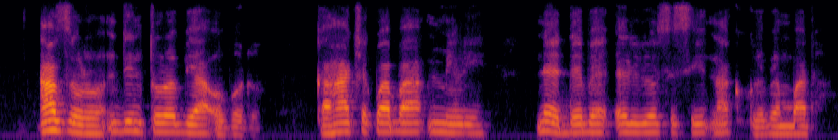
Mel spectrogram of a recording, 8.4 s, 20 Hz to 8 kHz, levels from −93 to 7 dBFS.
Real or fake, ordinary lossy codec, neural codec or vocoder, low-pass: real; Opus, 16 kbps; none; 7.2 kHz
